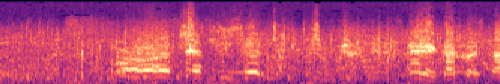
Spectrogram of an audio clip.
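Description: A young man laughs and shouts loudly nearby.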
